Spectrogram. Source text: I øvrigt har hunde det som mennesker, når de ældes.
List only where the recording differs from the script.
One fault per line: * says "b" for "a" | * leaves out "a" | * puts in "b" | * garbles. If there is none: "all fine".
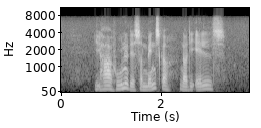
* leaves out "øvrigt"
